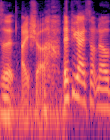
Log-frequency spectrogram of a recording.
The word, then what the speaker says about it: Aisha: I looked up how the author pronounces her name, and I know some people pronounce it Aisha, but she pronounces it Aisha.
